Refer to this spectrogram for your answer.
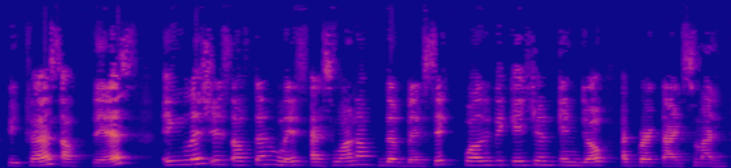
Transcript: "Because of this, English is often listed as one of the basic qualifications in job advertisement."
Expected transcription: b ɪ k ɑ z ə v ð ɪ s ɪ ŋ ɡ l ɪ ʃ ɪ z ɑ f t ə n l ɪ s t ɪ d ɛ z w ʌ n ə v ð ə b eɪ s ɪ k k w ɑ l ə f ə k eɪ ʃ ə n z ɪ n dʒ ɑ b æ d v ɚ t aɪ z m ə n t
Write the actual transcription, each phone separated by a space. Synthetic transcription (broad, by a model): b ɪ k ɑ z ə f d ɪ s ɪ ŋ ɡ l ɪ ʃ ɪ s ɑ f t ə n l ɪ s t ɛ s w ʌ n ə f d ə b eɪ s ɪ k k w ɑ l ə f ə k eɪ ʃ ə n ɪ n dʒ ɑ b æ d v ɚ t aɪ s m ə n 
